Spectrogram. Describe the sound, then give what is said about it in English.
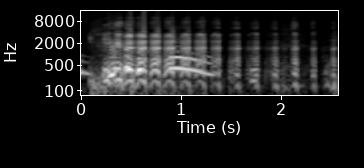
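A voice imitates pigeon cooing with a throaty, warbling tone that swells and dips, followed by short, choppy bursts of chuckling. “he was making pigeon noises at JVR. He would just skate by him and be like,”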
